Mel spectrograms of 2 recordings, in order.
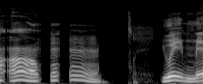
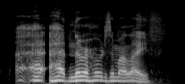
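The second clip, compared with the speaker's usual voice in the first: ordinary delivery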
